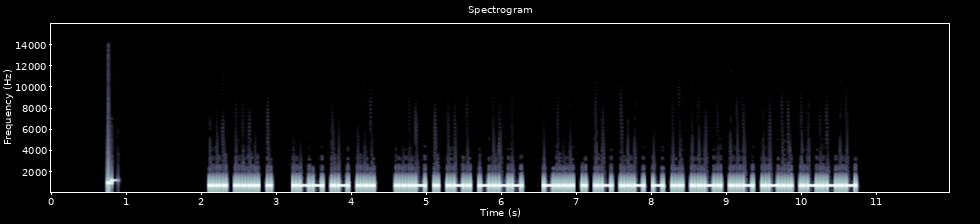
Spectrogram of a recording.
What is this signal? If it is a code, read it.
Morse code, heard as a keyed tone, about 28 wpm, 700 Hz. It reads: SHE WAS VERY BEAUTIFUL.
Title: Sentences from Top 900 Words 28wpm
